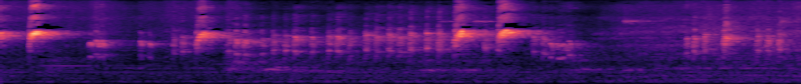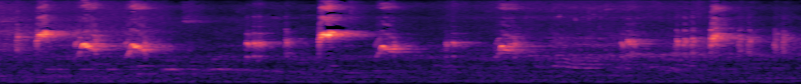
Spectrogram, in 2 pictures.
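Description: A red-whiskered bulbul gives bright, bubbly warbled phrases in quick bursts every second or so, mid to high pitched, over a faint background hum.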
